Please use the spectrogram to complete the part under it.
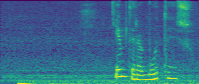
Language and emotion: Russian, neutral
